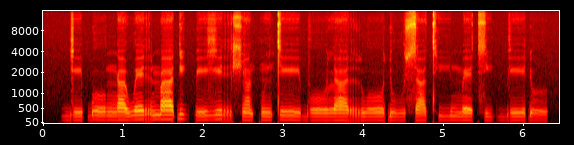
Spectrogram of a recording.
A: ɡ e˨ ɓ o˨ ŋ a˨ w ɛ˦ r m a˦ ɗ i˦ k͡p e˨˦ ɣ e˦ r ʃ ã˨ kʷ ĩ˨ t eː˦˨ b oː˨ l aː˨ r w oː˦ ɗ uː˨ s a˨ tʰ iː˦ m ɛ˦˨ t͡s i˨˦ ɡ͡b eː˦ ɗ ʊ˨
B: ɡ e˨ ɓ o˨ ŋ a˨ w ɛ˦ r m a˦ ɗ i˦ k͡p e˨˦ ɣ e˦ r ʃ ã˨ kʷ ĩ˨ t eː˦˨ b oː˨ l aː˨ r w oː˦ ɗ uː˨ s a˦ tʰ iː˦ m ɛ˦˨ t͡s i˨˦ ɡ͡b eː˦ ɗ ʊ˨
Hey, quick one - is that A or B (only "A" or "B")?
A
